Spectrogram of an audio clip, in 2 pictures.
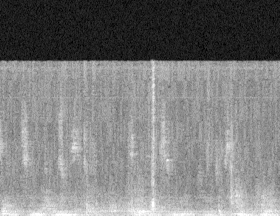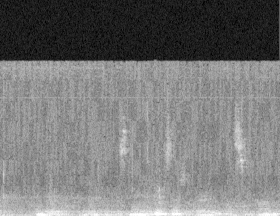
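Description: A woman speaks steadily to an audience through a microphone.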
